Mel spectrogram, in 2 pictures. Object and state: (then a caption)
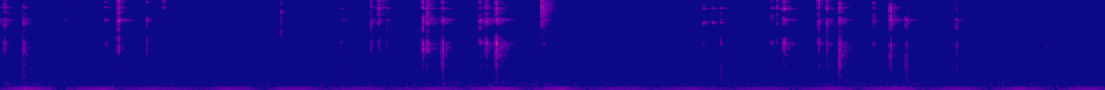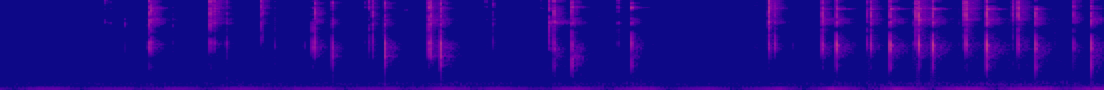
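Glass water bottle. Fingertips and long nails tap along the side of a clear glass water bottle, partly filled with water and fitted with a blue silicone sleeve, while it is held sideways. The result is quick, uneven bursts of bright, dry clicks and clinks that die away almost instantly, over a faint low hum.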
